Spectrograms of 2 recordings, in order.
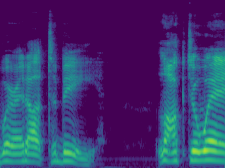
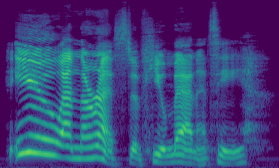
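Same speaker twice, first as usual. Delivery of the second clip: snorting hag voice, pitch swooping up and down. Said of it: "She snorts".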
